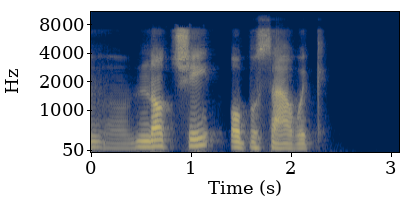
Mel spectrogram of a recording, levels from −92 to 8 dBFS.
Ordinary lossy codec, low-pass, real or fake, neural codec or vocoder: Opus, 24 kbps; 7.2 kHz; fake; codec, 16 kHz, about 1 kbps, DyCAST, with the encoder's durations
